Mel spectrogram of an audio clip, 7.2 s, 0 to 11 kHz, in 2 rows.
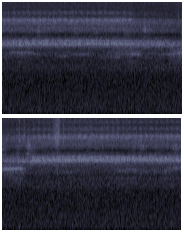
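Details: Ezo-haruzemi cicada chorus recorded at Hayama, Nagai City, on 24 May 2015, an unbroken shrill drone of many overlapping insects, with a brief louder accent near the middle.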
